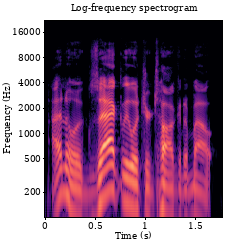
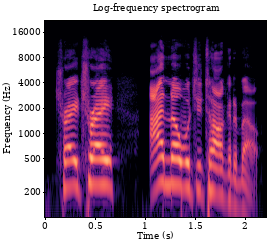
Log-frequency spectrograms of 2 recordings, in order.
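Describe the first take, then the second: First: Said in the usual way. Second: Higher, louder put-on swagger; mock street talk. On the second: Assuring Trey he is understood, in put-on street talk. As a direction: call out to him in a cocky raised voice.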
